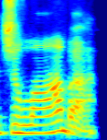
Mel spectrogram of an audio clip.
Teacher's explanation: that j sound is a very fast d and j together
